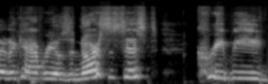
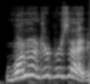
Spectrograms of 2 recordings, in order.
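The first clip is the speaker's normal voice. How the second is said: usual speaking voice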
